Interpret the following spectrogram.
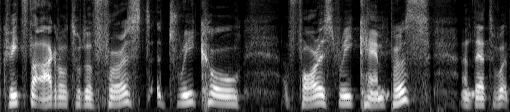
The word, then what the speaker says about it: Trico: because i forgot online we said it's trico and it's it's so easy it's so the easel sprinkle so easy you have to think of trees 2e but in german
